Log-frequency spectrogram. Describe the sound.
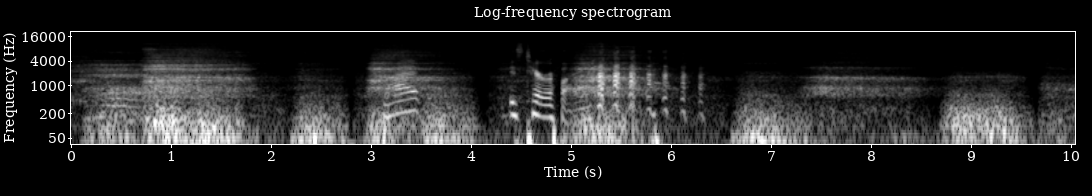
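Someone imitates an overly heavy breather: a series of loud, rasping, drawn-out breaths, broken by a brief spoken reaction and a short burst of laughter-like voicing.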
